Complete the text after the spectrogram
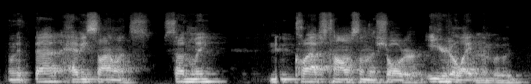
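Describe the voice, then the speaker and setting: A man's voice: lowish voice, fairly quick. A man narrating a script at a table read, delivering stage directions in a dramatic style. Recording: echoey room.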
